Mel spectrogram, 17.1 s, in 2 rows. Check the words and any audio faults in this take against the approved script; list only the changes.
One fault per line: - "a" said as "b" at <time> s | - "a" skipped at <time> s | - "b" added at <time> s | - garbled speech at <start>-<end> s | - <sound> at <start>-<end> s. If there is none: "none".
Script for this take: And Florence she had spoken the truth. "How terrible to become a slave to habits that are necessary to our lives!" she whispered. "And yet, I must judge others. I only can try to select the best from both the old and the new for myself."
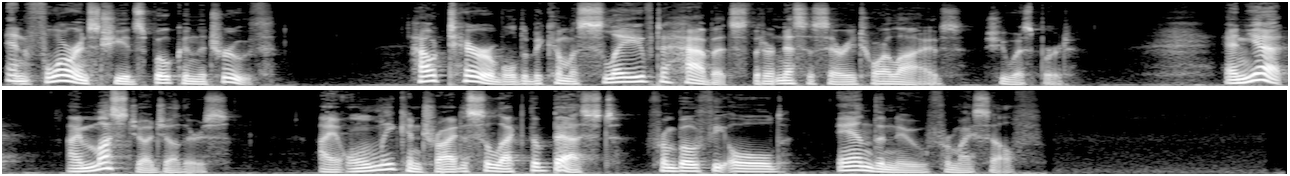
none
